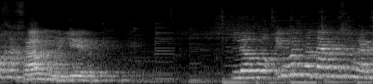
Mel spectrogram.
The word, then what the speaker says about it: Ghaghán: Pronuncia o con GH, que é de reproducir a pronuncia popular de jaján con GH.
